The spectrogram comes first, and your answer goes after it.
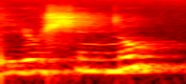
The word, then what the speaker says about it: Yoshino: de alors je vaêtre mal prononcé c'est Yoshino on dit comme ça oui et quand il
